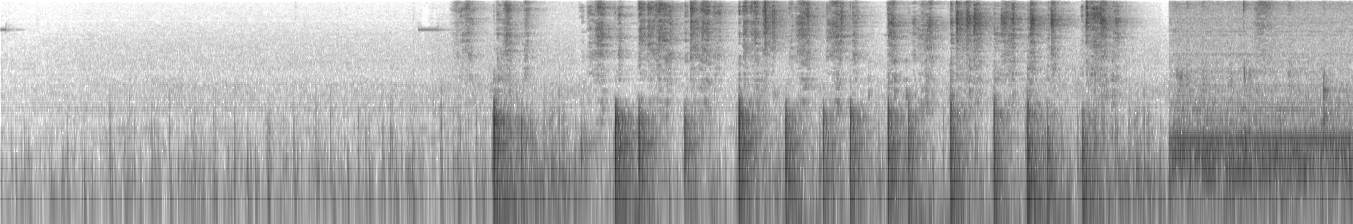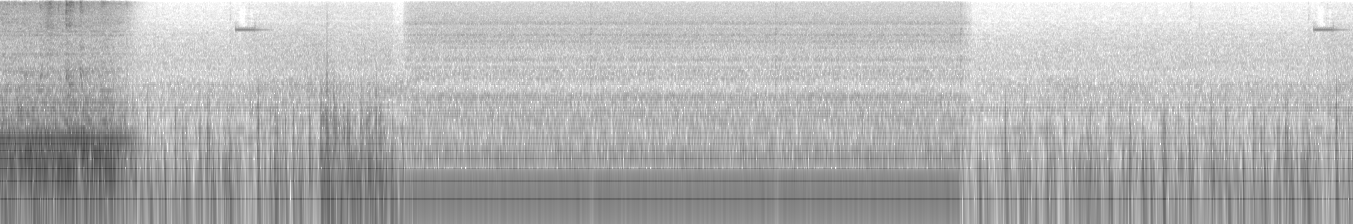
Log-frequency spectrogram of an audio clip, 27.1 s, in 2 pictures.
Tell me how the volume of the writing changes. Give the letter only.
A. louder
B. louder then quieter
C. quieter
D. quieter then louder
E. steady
E.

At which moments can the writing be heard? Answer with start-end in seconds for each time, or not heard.
4.5-14.9.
